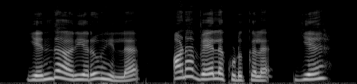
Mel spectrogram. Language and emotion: Tamil, sad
